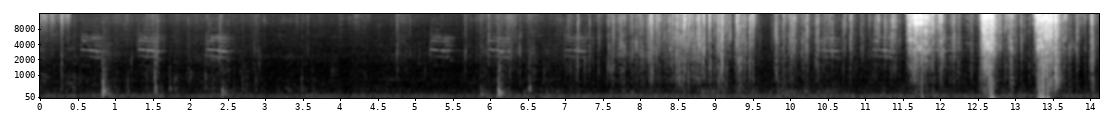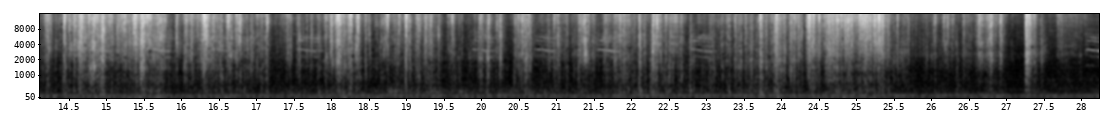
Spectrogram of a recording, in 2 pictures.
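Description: Clear plastic wrapping being peeled and crinkled off the contents of a cardboard box, with handling rustles and clicks. The crackling is loudest about twelve to thirteen seconds in.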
